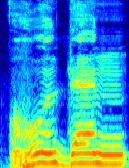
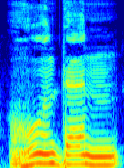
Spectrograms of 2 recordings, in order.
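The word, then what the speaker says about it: هُدًى: Hudan itu cara bacaan da bagi dua di atas ya. Hudan.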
